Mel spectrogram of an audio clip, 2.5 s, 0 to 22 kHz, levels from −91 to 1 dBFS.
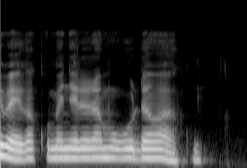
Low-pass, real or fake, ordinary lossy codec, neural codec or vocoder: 10.8 kHz; real; none; none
